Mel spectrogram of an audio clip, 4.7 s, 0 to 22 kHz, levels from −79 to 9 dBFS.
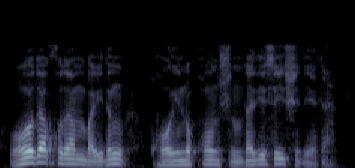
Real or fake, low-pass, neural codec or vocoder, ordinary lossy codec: fake; 7.2 kHz; codec, 16 kHz, 8 kbps, FunCodec, trained on LibriTTS, 25 frames a second; AAC, 48 kbps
